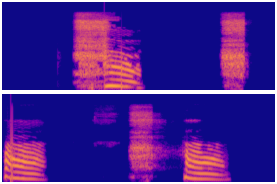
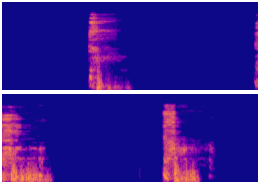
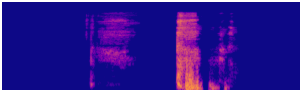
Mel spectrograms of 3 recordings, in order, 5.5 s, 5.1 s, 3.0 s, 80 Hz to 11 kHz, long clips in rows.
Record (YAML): exhalation_length: 5.5 s
exhalation_amplitude: 30122
exhalation_signal_mean_std_ratio: 0.49
three_cough_length: 5.1 s
three_cough_amplitude: 32767
three_cough_signal_mean_std_ratio: 0.34
cough_length: 3.0 s
cough_amplitude: 29370
cough_signal_mean_std_ratio: 0.25
survey_phase: beta (2021-08-13 to 2022-03-07)
age: 18-44
gender: Female
wearing_mask: 'No'
symptom_none: true
smoker_status: Never smoked
respiratory_condition_asthma: false
respiratory_condition_other: false
recruitment_source: REACT
submission_delay: 1 day
covid_test_result: Negative
covid_test_method: RT-qPCR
